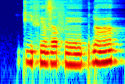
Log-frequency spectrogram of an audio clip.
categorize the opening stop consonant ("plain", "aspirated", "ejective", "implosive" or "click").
plain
